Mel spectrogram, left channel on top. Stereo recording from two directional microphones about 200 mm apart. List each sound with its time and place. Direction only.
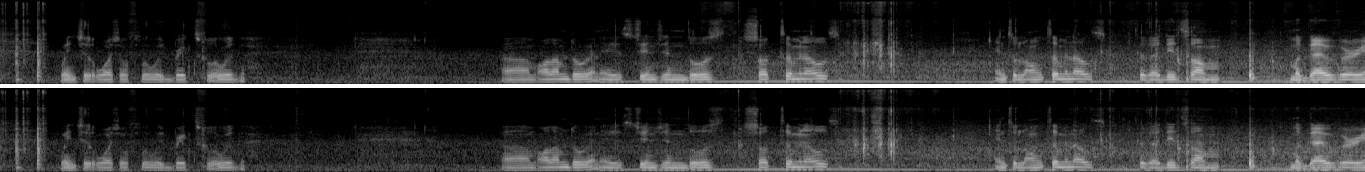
0.6 s speech: 10° left (ahead or behind)
5.0 s speech: 5° left (ahead or behind)
8.6 s a sound: centre (ahead or behind)
9.8 s speech: 5° left (ahead or behind)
